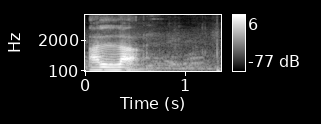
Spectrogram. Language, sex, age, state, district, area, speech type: Kannada, male, 30-45, Karnataka, Bangalore Rural, rural, read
